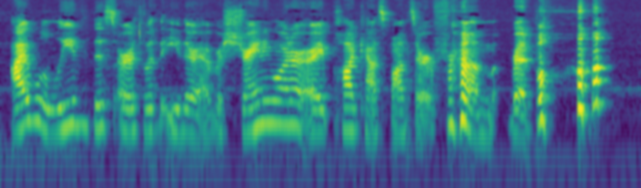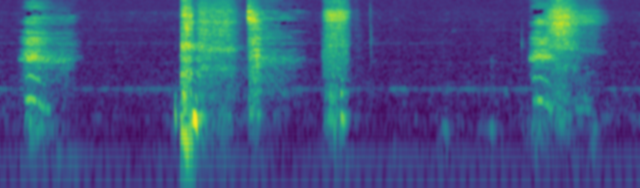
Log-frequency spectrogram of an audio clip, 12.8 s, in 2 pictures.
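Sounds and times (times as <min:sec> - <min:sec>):
speech: 0:00.1 - 0:06.0
wet congested sniffling through a runny nose: 0:08.2 - 0:10.0, 0:11.7 - 0:12.5.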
